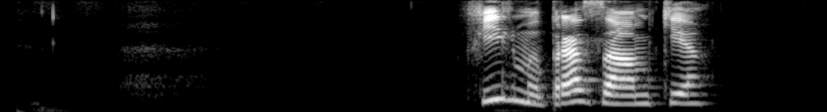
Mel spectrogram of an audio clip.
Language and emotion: Russian, positive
